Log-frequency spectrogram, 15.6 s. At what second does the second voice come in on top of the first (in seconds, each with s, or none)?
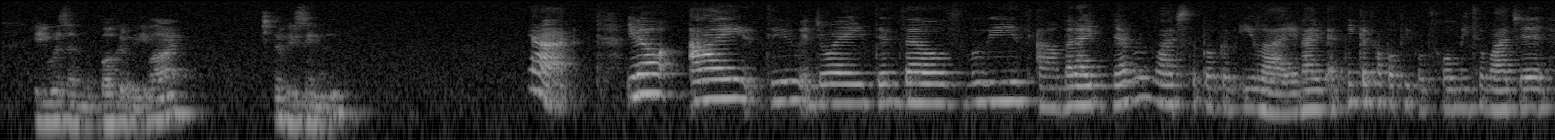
none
